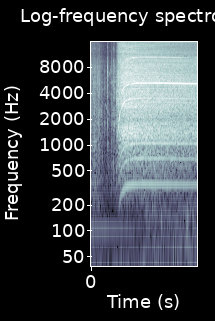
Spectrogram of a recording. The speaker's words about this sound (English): Let me get my drill bit here and put it in my drill. Okay.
